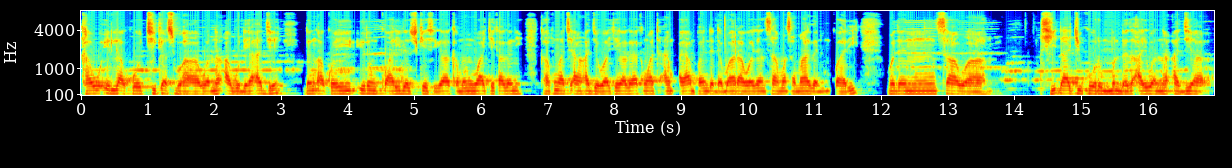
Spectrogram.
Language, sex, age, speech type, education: Hausa, male, 15-29, spontaneous, tertiary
